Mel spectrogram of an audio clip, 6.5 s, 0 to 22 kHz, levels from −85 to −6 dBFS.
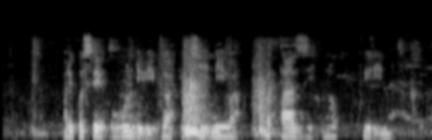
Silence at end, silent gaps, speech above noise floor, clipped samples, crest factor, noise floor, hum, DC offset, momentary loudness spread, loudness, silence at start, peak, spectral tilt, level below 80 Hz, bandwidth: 0 s; none; 24 dB; under 0.1%; 22 dB; -48 dBFS; none; under 0.1%; 19 LU; -24 LUFS; 0.45 s; -4 dBFS; -7 dB/octave; -58 dBFS; 8 kHz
